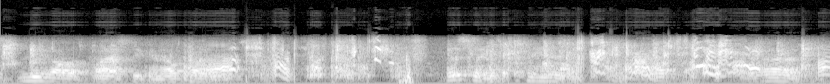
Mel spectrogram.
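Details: Chewbacca-like or baby-like dog vocalizing: choppy sequences of moaning, yodelling whines with quick pitch bends, broken by short gaps, growly undertones at times, close and muffled.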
